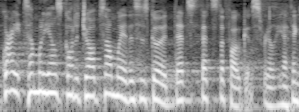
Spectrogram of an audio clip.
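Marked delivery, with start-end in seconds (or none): 0.0-2.2 cheerful quick reaction, pitched up; mildly upbeat, fast and pleased; be happy for someone else; glad for them. Acted. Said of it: "it's just like".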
